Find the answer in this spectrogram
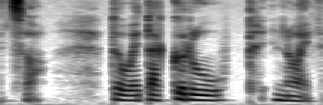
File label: "grwwp", Welsh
